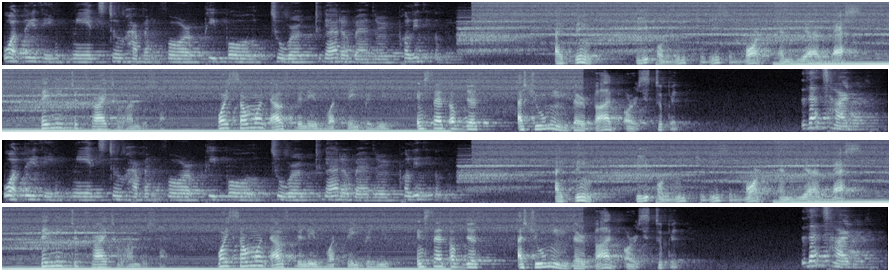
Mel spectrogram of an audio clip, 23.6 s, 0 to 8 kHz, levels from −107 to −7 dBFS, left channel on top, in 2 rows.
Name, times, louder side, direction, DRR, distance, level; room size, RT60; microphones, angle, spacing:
voice 1, 0.0-6.0 22.5-23.2, equal, 85° left, 1 dB, 4.7 m, -34 dB
Alarm, 6.1-13.7, left 1 dB, 65° left, 3.7 m, -40 dB
sound 1, 6.3-19.6, left 4 dB, 25° left, 1.8 m, -41 dB
voice 2, 7.4-7.9 8.4-11.5 12.3-14.0 14.7-17.0 17.3-18.3 18.7-20.8, left 1 dB, 10° left, 10 dB, 0.8 m, -30 dB
sound 2, 10.3-17.8, equal, 50° left, 1.3 m, -26 dB
28.5 x 18.5 x 9.9 m, 1.1 s
head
